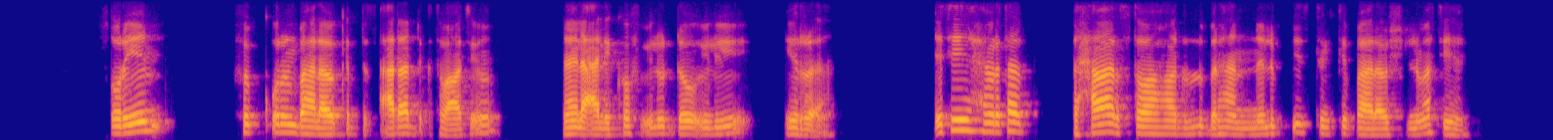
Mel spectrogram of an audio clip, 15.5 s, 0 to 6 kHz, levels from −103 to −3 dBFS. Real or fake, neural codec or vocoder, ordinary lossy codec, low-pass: real; none; Opus, 32 kbps; 5.4 kHz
